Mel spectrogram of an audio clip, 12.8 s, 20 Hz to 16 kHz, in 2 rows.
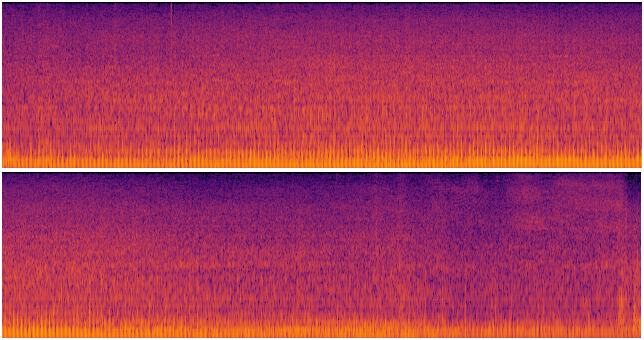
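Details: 2003 Honda Civic Si at idle: a steady low hum with a regular puffing tick about three times a second. Owner suspects an exhaust leak; not confirmed.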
